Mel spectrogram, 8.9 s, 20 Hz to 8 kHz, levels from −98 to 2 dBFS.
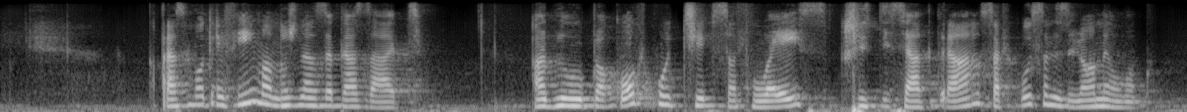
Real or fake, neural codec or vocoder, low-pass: fake; codec, 16 kHz, 1 kbps, X-Codec, HuBERT features, trained on general audio; 7.2 kHz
